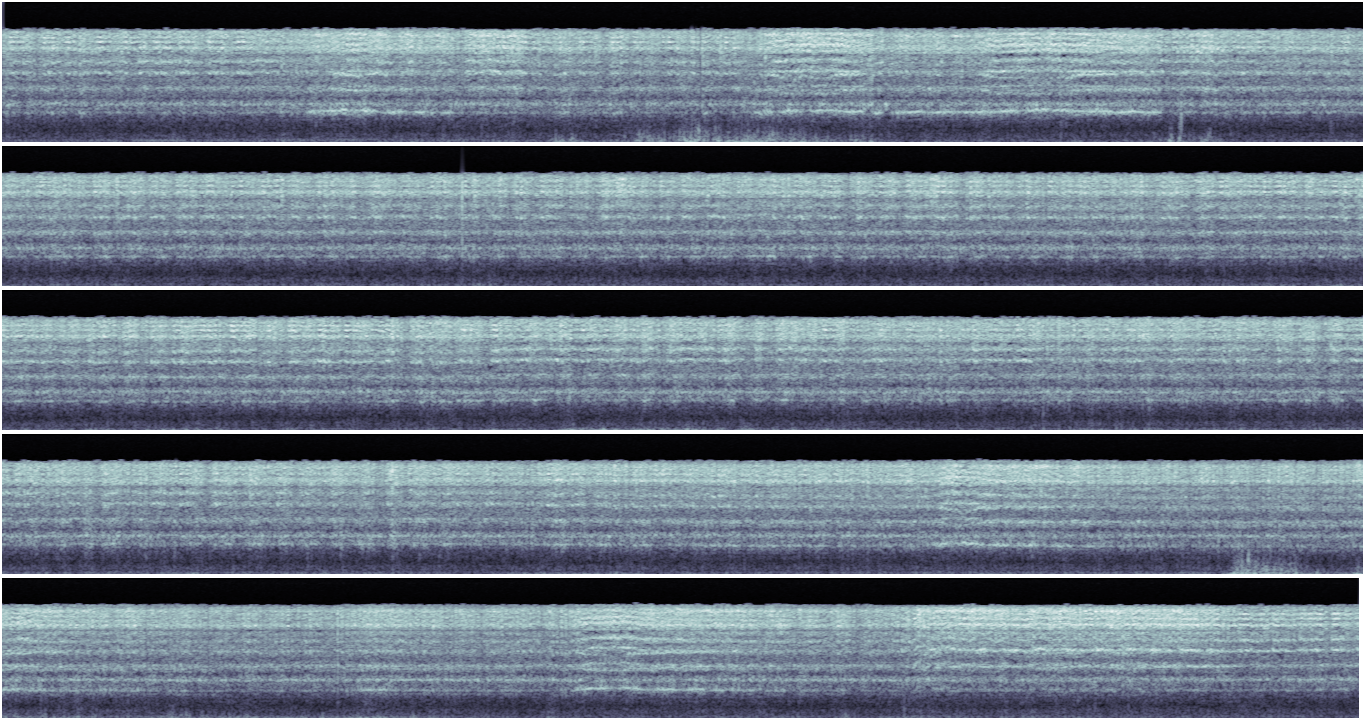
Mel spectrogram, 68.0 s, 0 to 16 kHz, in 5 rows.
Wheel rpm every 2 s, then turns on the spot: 210, 210, 210, 200, 200, 200, 210, 210, 210, 210, 210, 210, 200, 200, 200, 200, 210, 210, 210, 210, 210, 210, 210, 210, 200, 200, 190, 190, 190, 190, 190, 190, 190, 190.
none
